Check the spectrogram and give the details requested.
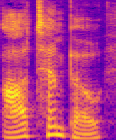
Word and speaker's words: a tempo: to gradually speed up atempo and that's how it's pronounced atempo means to resume whatever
